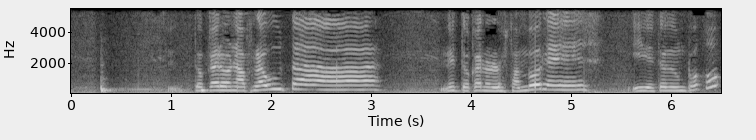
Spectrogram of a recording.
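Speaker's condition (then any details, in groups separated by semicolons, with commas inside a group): Down syndrome; reads news item aloud on live radio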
